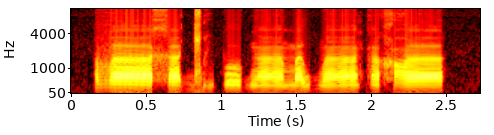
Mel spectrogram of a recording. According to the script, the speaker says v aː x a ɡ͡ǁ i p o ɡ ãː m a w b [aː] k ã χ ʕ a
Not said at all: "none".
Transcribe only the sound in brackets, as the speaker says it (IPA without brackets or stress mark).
ãː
